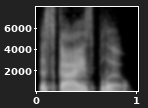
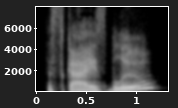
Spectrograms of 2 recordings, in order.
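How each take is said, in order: First: Said in the usual way. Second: "The sky is blue" with blue rising like a question; sky is blue, asked not stated; questioning rise on blue. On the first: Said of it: "if I said to you". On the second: Shown as a demonstration. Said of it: "Did you question?".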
